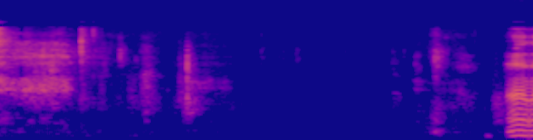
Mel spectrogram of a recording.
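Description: A short breathy hiss that fades within half a second, then a few faint clicks from handling a plastic eyebrow-cream compact, then quiet.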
